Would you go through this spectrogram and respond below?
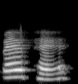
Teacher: जब आप बोलेंगे प फ तो हम ओष्ठ से बोलेंगे।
